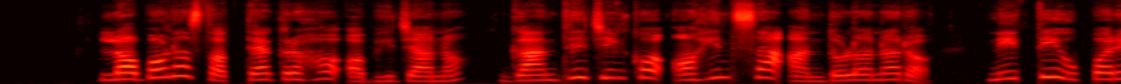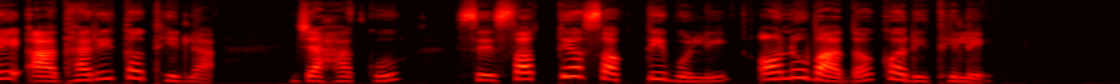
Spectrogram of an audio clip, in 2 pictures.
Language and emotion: Odia, neutral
